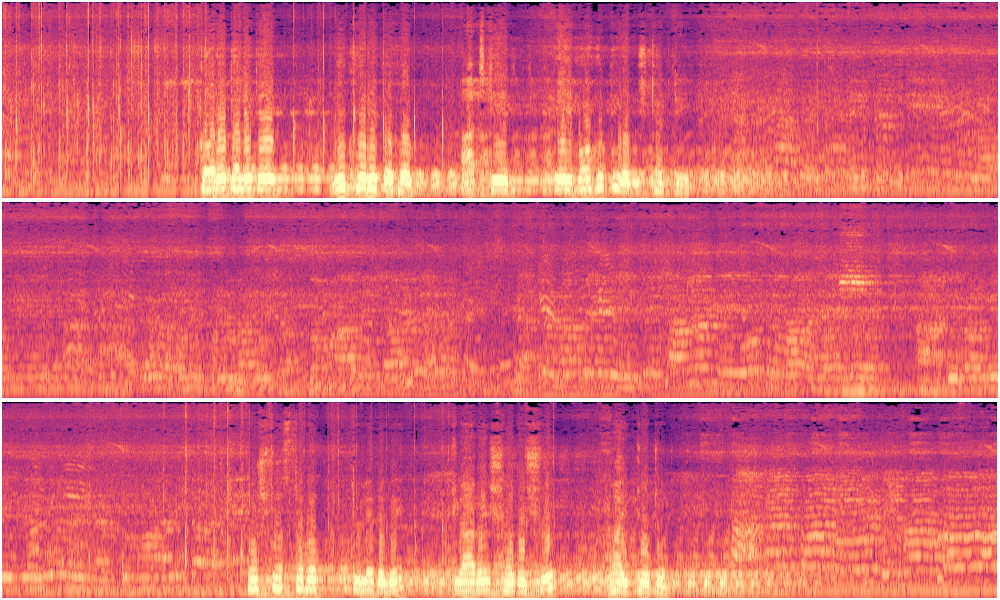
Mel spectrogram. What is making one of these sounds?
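Several men talk quietly nearby.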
